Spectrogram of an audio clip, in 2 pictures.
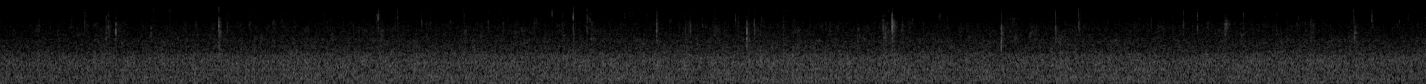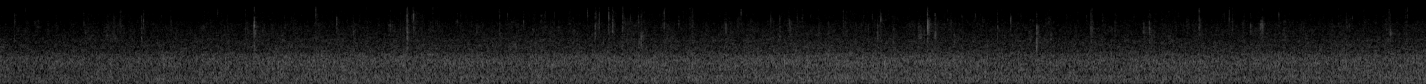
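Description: Steady rain-like hiss with many faint scattered ticks and crackles, even in level throughout.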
